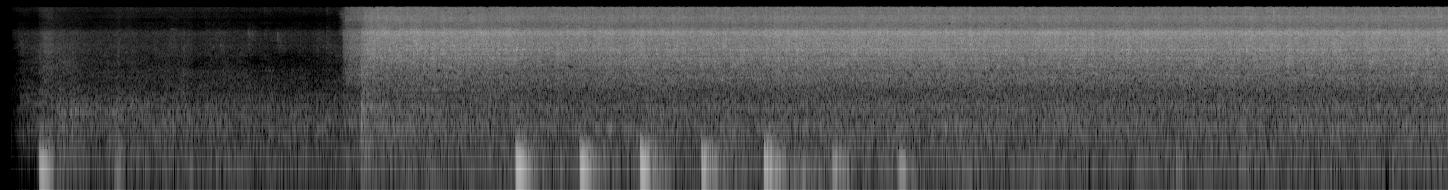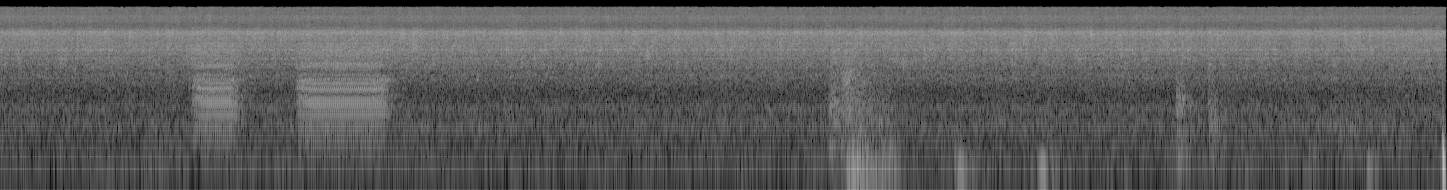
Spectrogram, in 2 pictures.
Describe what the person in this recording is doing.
I took a step to my sink then turned it on. I then walked to my doorbell, rang it twice, and closed my outer door. I then walked inside, and closed my inner door.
